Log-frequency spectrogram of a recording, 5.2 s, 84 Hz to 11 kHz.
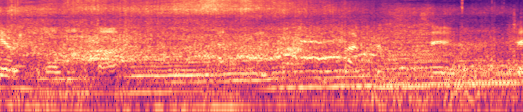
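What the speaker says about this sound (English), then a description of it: "the different noises that we're hearing from all these cars" Racing cars lapping Snetterton circuit in GT4 qualifying, a loud, continuous blend of engine drone and rising and falling revs from several cars, with a commentator talking throughout.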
